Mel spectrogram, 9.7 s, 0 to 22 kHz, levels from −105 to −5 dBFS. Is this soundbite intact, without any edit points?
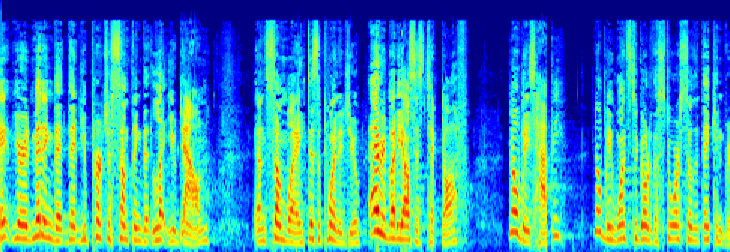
no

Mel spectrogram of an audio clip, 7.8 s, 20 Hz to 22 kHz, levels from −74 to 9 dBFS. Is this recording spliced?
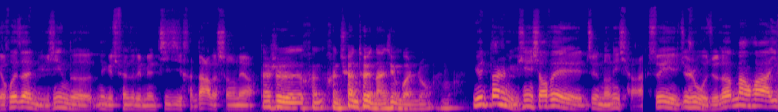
yes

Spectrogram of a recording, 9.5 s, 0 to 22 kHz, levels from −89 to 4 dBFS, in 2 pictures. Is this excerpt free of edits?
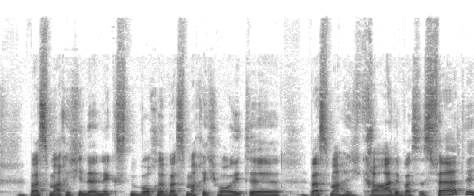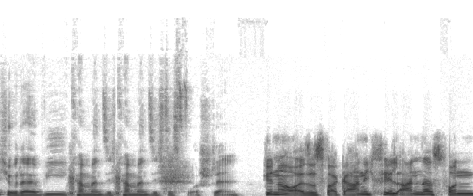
no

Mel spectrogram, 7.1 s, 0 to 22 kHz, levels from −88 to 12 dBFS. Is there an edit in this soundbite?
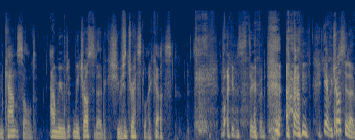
yes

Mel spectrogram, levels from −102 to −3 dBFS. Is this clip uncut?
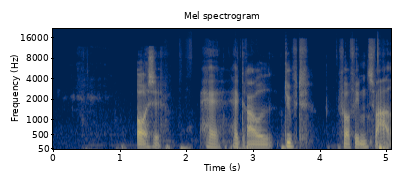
yes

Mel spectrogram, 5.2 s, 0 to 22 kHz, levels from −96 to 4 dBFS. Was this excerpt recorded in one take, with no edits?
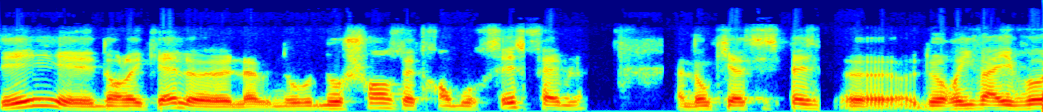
no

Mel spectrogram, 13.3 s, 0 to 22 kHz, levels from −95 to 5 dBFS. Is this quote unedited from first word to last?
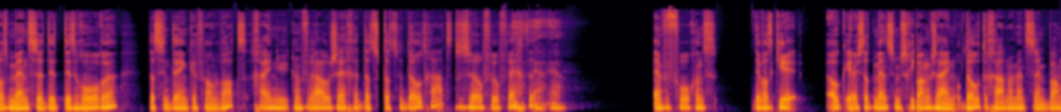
no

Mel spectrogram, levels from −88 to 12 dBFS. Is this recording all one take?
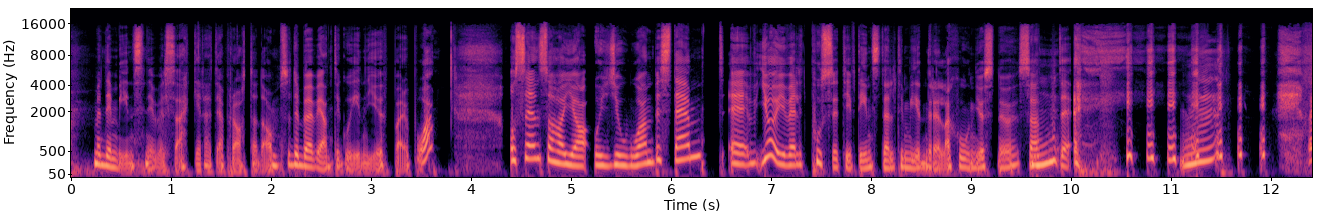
yes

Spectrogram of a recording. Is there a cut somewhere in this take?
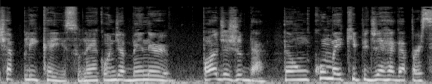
no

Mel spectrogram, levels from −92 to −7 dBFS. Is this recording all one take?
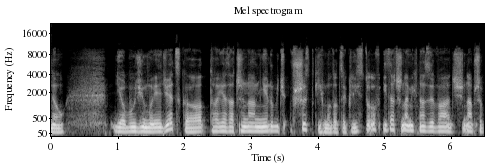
yes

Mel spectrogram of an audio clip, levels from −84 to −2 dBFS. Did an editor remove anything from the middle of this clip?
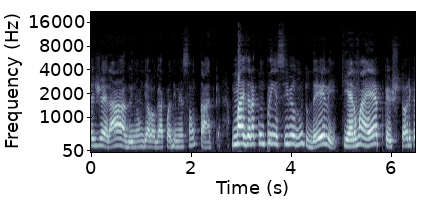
yes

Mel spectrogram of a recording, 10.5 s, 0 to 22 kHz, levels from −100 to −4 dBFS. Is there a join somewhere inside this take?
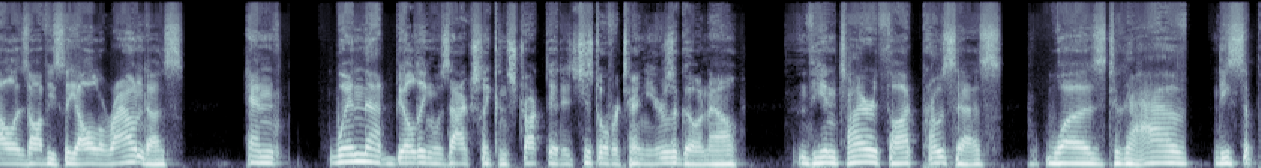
no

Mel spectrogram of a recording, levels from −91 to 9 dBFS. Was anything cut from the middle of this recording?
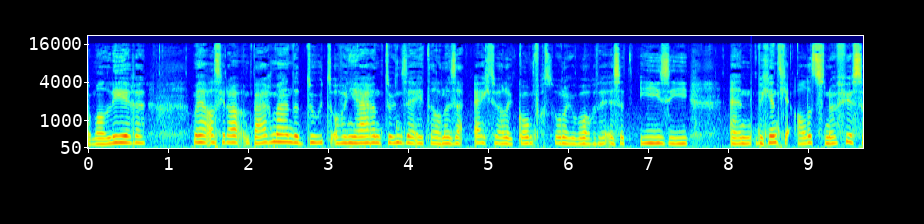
no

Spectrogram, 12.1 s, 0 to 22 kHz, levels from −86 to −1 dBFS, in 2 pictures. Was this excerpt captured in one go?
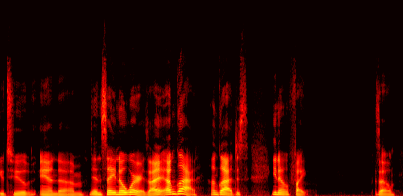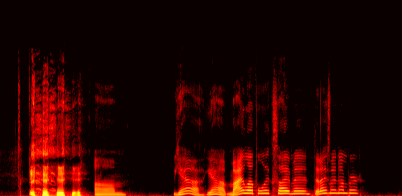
no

